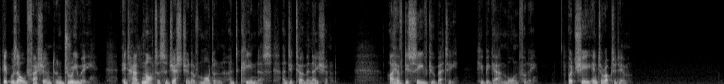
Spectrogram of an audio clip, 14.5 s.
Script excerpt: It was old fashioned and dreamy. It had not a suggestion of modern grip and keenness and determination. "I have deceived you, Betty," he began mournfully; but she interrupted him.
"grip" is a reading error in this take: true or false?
true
